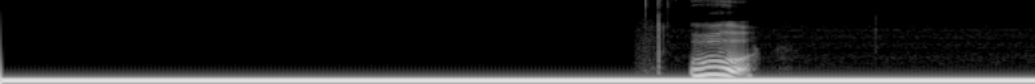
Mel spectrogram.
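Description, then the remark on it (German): A steady low sine wave tone hums continuously and loudly throughout, with a brief voiced exclamation rising over it near the middle. “Oh, das ist irgendwie, das ist ein Sinuston oder so, ne?”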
